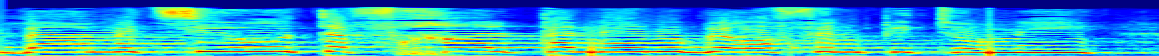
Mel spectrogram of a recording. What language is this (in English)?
Hebrew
